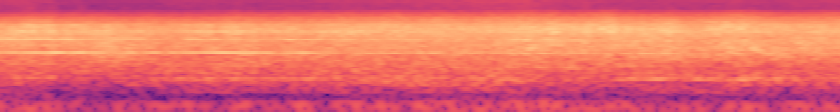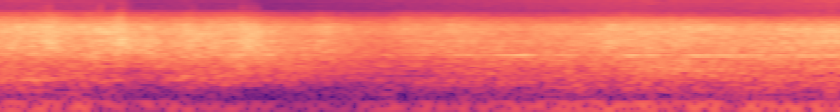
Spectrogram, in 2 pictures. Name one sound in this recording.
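A jet airliner's engines roar loudly as it races down a runway for takeoff.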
